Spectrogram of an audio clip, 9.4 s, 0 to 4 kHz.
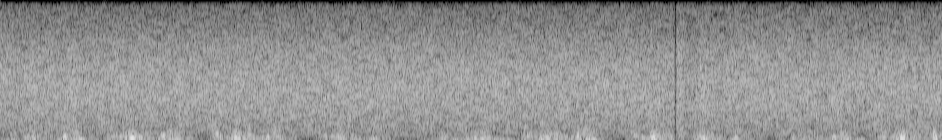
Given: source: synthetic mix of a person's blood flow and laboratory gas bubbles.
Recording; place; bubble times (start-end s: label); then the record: Doppler ultrasound of blood flow; precordium
no bubbles
From the record:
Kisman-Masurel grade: 000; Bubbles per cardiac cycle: 0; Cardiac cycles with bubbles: 0%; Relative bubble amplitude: no bubbles discernible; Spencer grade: 0 (complete lack of bubble signals)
